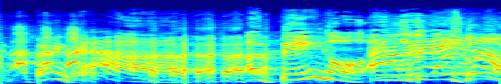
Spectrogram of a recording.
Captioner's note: Kyan laughs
